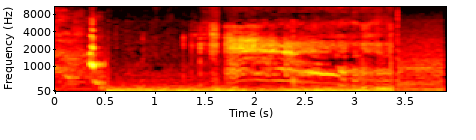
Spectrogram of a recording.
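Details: Domestic cat in a funny-cats compilation giving a drawn-out, wavering meow that sits over a steady low rumble of background noise, with a sharp click near the start and another near the end.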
